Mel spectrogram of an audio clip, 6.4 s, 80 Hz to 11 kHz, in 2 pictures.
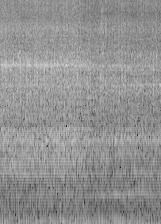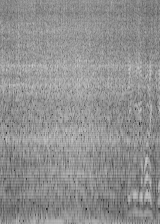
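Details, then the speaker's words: Salvaged ~900 cc big-block propane backup-generator engine converted to gasoline, governor removed, two gaskets added: steady, even low-pitched fast idle that won't idle down, not responding to throttle and using a lot of fuel; high idle from missing governor. "oh thing sucked down a lot of fuel won't idle down"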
